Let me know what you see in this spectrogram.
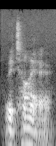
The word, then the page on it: Retire: English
